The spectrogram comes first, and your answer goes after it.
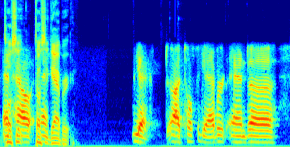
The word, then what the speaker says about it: Tulsi: guys were touching on this, that the whole Tulsi, I think that's how you say her name. Yeah, you're right. Tulsi Gabbard.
